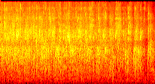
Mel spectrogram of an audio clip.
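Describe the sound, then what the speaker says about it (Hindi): Audience applause at a spiritual class in Birgunj, Nepal: dense, steady clapping from a sizeable crowd, loud and close, tapering slightly at the end with no talk over it. "क्या बात है जी, ताली बजाइए अपने लिए।"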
